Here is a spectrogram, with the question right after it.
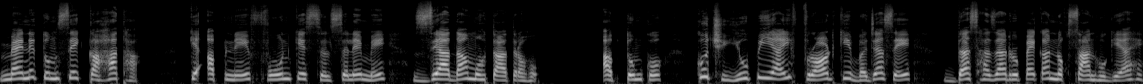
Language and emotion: Urdu, angry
